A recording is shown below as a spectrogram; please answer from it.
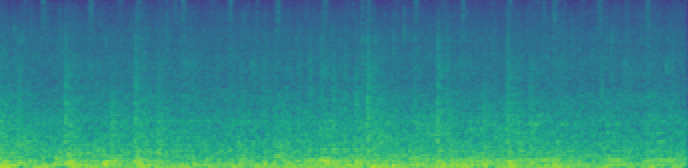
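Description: Heavy monsoon rain pours down across flooded Bhabhar in Gujarat, a loud, dense, unbroken hiss and patter with no voices.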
